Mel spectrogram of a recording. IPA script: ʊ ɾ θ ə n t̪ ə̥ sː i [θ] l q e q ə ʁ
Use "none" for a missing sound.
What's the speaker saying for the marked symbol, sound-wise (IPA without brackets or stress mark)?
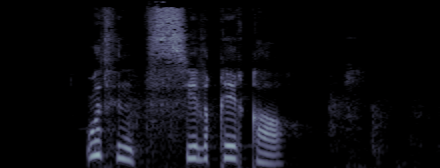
none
